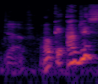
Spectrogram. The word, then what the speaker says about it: Dev: Dev Patel, but I heard it pronounced Dave Patel. Really? By a Muslim. Almost 100% sure it's I think Dev. it has to be Dev.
